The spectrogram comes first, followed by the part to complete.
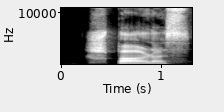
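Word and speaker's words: شپاړس: Sparas, which means 16. And sparas, be careful, the R is retroflex, so R, sparas. And here the L disappear in sparas.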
